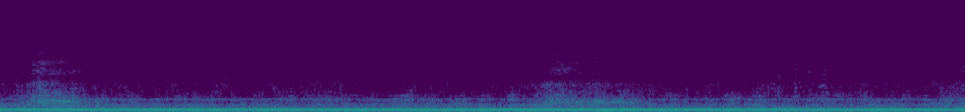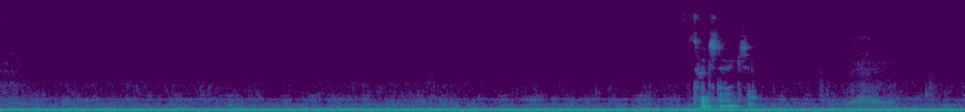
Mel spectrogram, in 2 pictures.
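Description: A woman breathes out slowly and deeply.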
